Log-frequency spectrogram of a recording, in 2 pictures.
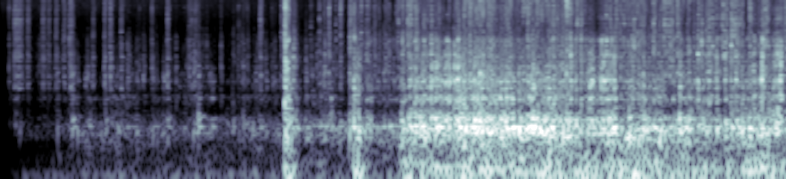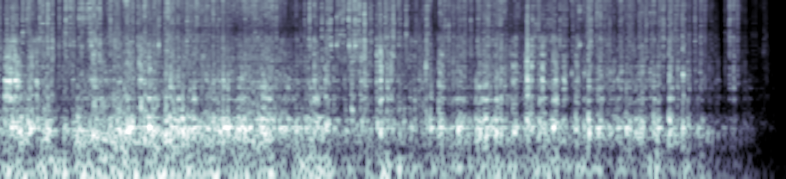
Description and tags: Cart Iron
A wooden book cart rolls on a rough iron library floor.
field-recording, cart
